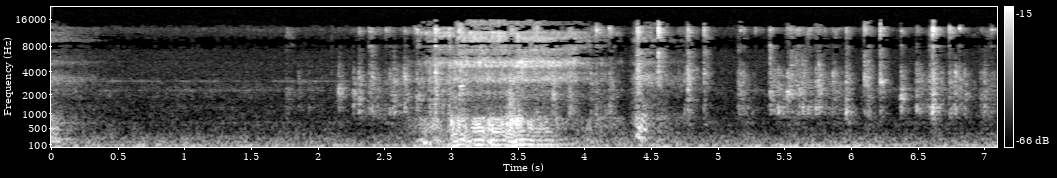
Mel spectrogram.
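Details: Lulu, a 15-year-old senior Boston Terrier, asleep indoors, lets out one low rumbling snore midway through a quiet stretch, with light clicking sounds scattered throughout.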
